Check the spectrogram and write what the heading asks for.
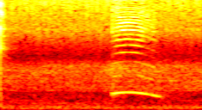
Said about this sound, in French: Donc pour différencier chouette et hibou, pensez donc que les hiboux sont des chatons, en gros, voire même des gros chats pour le grand-duc, qui font de simples ou. Écoutez plutôt le petit duc, le moyen duc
